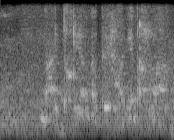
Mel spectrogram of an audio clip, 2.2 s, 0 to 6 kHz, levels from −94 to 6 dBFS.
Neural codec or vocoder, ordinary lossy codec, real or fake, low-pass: codec, 24 kHz, 0.9 kbps, WavTokenizer, medium speech release version 1; none; fake; 5.4 kHz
